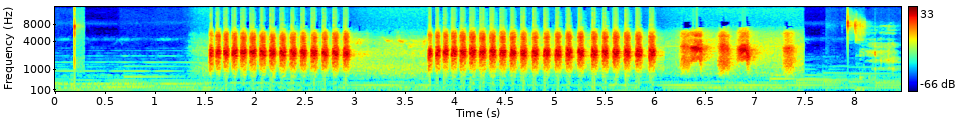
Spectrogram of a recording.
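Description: A Eurasian magpie gives harsh, rattling chatter in two fast bursts of about ten notes a second. A few slower, rasping notes follow.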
